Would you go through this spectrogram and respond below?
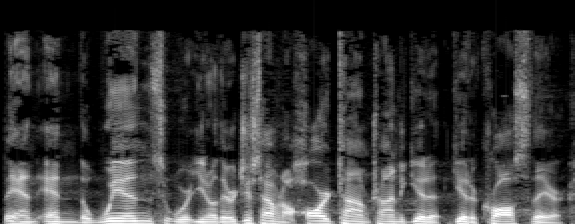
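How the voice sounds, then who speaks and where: A man's voice: medium pitch, brisk. A man preaching a sermon in a conversational manner, putting rhetorical questions to his congregation. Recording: reverberant hall sound.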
